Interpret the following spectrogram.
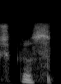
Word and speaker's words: Shakruz: Yes, Shakruz.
